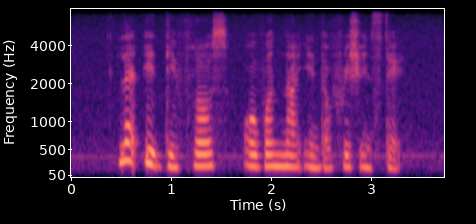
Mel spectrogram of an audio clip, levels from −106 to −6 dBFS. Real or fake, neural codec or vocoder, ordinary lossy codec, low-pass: real; none; none; 7.2 kHz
